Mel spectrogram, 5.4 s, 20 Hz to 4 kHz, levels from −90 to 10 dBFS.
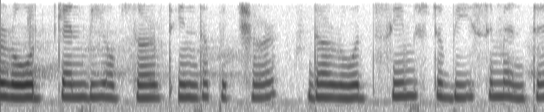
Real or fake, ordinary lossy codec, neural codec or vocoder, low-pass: fake; none; vocoder, 44.1 kHz, 128 mel bands every 512 samples, BigVGAN v2; 3.6 kHz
